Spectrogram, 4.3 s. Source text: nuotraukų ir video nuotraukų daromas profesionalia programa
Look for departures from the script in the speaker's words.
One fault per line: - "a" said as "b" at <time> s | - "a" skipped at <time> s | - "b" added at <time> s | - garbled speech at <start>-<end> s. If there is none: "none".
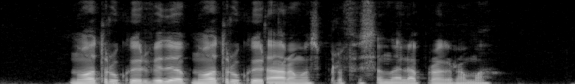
none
